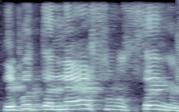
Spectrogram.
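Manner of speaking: ordinary talk, nothing marked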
